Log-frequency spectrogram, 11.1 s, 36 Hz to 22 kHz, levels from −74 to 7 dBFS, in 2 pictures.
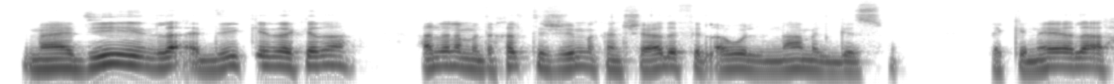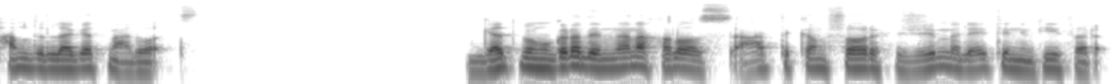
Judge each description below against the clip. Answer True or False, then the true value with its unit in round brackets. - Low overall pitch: True (125 Hz)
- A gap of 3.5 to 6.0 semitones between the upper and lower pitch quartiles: False (2.8 semitones)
